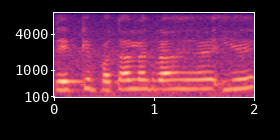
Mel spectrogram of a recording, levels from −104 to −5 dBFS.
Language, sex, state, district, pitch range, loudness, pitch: Hindi, female, Uttar Pradesh, Budaun, 280-300 Hz, -24 LUFS, 290 Hz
